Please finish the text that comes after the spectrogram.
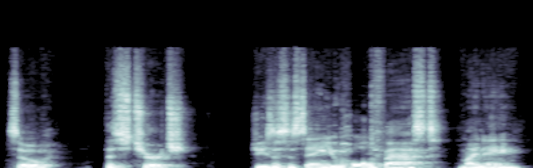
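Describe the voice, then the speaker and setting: A man's voice: mid-range voice, slow pace, vocal fry, a bit bright, reverberant. A middle-aged man preaching a sermon at a pulpit, reading scripture aloud and explaining it verse by verse. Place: church auditorium, speaking at a pulpit.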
